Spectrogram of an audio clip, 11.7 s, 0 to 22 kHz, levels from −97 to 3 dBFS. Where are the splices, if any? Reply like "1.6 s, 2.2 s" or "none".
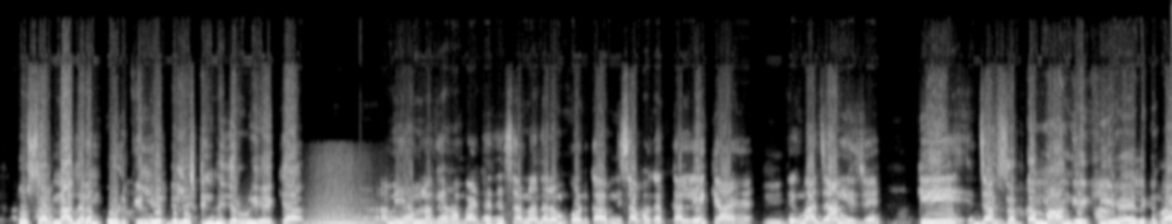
3.7 s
